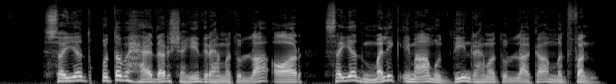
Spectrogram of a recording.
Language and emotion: Urdu, neutral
